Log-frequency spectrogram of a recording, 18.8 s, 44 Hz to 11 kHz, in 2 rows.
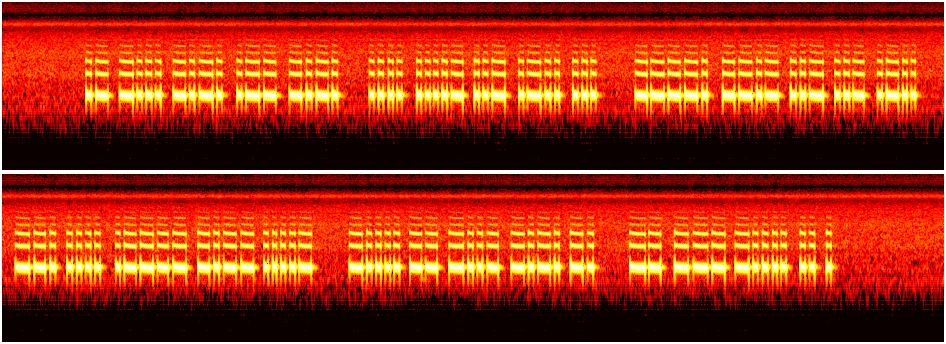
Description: Morse code, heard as a keyed tone, hand-sent with a straight key, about 26 wpm, 510 Hz. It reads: ABCWC H4ULS 9QUUL GH1Y4 6MXCN MO6IE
